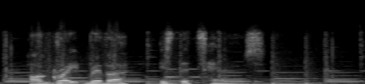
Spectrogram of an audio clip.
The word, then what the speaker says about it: Thames: to start with our great river is the thames greenwich leicester square borough one of the best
